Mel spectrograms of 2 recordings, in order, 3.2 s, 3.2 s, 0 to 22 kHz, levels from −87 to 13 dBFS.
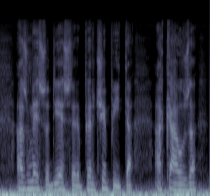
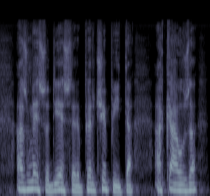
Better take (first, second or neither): second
